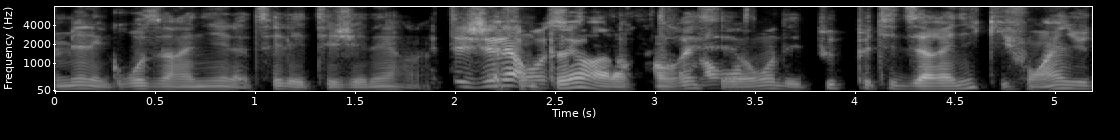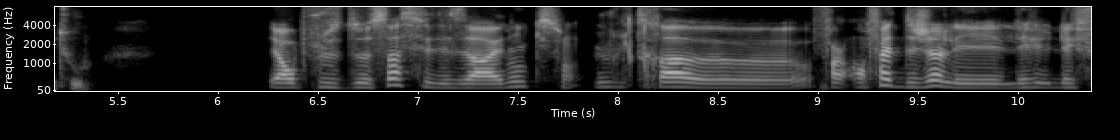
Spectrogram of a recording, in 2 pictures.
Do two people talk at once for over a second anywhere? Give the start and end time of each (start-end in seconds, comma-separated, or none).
1.9-3.5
